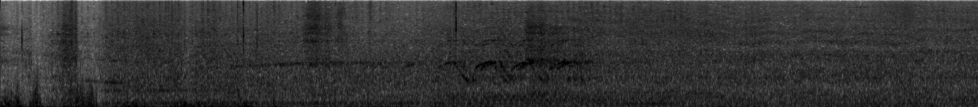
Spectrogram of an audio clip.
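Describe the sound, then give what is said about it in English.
Police sirens wail faintly, their rising and falling tones drifting over a steady low rumble of traffic and wind outdoors, with no one speaking. “Ah, I'm hearing some police sirens.”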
